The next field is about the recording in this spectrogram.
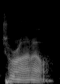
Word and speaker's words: Toronto: So I would go to Toronto sometimes and I had clients in Toronto, you know, you swallow the tea, Toronto.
